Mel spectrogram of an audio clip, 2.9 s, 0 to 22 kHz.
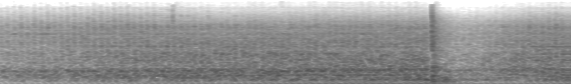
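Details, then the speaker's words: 2011 Kia Sportage 2.0 CRDi diesel just after a fuel filter change, started with little extra cranking: even diesel clatter at a steady idle, no misses or hunting; normal diesel idle. "we're just going to jump in and fire it up make sure it ticks over okay might take a little bit more cranking over than normal actually that wasn't too bad"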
